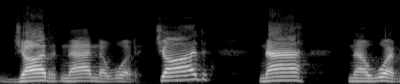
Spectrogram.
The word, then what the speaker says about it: Jod: It's Jod.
